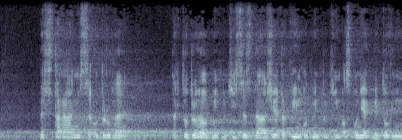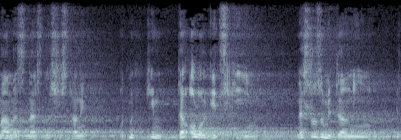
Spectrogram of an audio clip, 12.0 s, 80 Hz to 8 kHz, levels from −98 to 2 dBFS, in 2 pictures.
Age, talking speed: 40-59, 135 wpm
